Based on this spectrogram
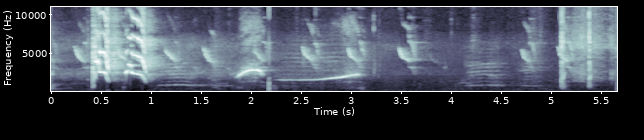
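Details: Parrot pair feeding; harsh broadband squawks open, then a looping whistle and a long, slowly rising whistle, with scattered high chirps and a burst of harsh noise near the end.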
